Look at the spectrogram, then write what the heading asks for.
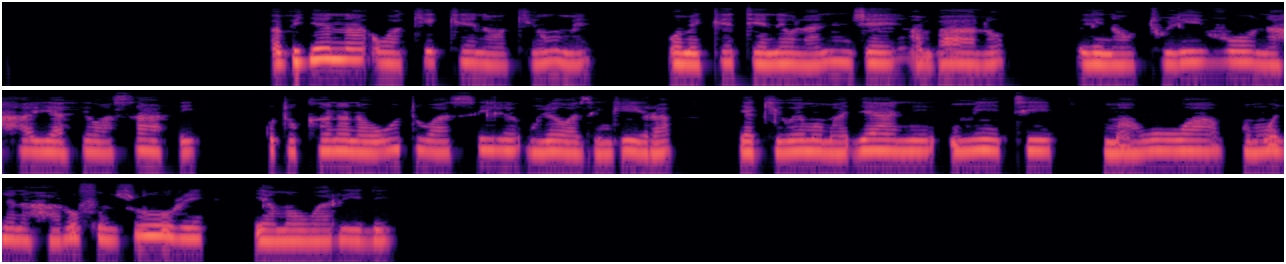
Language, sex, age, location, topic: Swahili, female, 36-49, Dar es Salaam, education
